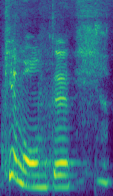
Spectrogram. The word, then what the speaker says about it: Piemonte: Is that how you pronounce it? Piedmont? Yeah. Oh, Piemonte.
